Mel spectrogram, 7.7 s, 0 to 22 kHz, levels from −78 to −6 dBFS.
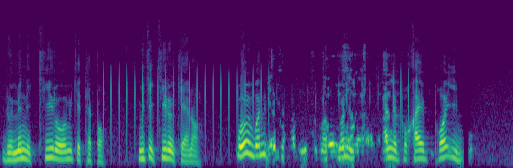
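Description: From 1.56 s to 6.26 s, a steady ticking rides over the speech and the gaps alike. There are around forty sharp, near-identical pops, evenly spaced at 8.5 per second, with peaks roughly 10 dB above the speech itself. This is a train of clicks. The regular spacing and unchanging shape point to a repeating electrical pulse, likely interference from nearby equipment or a faulty connection or power supply, rather than anything in the recorded sound.

From about 4.0 s to 6.0 s, a second voice surfaces in fragments: a brief scrap at 4.01 to 4.08 s only a little below the main talker, a longer stretch from 4.89 to 5.63 s at roughly equal level, and a faint trace at 5.84 to 6.0 s. This is the other side's voice leaking through. The far end was playing over a loudspeaker, and the echo canceller likely failed to scrub all of it from the microphone.

Overlapping those leaks, the main speech sinks twice: from 4.07 to 5.13 s, dropping by around 25 dB at its deepest, and again from 5.32 to 5.8 s by around 20 dB. 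This is speech suppressed in double talk. With both parties talking at once, the canceller likely couldn't tell its own talker from the loudspeaker echo, so it ducked everything, taking the near voice down along with the echo.

From 6.91 to 7.08 s, about 130 ms of audio turns smeared and phasey, a blurred patch in place of clean speech. This is AAC frame loss with concealment, and the length fits roughly 13 missing 10 ms frames. The stream is likely low-delay AAC-ELD at 64 kb/s. The decoder patched the gap by reusing the last good spectrum with scrambled or interpolated detail, and that synthetic fill produces the smudged texture.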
